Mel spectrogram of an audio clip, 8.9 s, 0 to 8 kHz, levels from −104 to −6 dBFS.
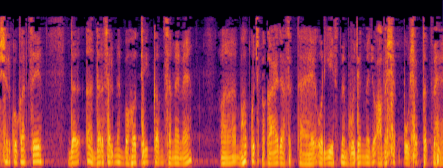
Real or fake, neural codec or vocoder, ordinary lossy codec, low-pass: real; none; MP3, 24 kbps; 7.2 kHz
